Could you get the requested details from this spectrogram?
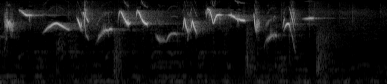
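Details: Lure recording of a sanger singing to prompt a quiet caged bird to sing again: a rapid burst of bright, high slurred whistles and chirps, wavy notes alternating with sharp downstrokes, ending abruptly in silence.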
